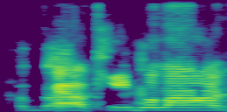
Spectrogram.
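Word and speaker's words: Alkebulan: Al Kebalon, that's one of the names. Yeah. Kibelon.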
